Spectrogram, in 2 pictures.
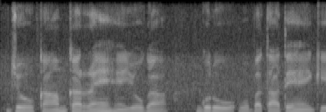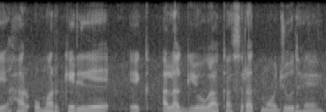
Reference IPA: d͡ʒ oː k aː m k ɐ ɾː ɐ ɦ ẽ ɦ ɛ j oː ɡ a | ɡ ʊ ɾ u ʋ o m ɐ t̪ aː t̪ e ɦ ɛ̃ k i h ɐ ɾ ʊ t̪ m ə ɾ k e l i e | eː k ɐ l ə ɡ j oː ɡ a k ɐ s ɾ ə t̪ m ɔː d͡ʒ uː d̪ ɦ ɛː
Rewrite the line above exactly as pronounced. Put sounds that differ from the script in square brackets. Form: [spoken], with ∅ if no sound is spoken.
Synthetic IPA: d͡ʒ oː k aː m k ɐ ɾː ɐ ɦ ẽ ɦ [ɛ̃] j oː ɡ a | ɡ ʊ ɾ u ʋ o [b] ɐ t̪ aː t̪ e ɦ ɛ̃ k i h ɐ ɾ ʊ [∅] m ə ɾ k e l i e | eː k ɐ l ə ɡ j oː ɡ a k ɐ s ɾ ə t̪ m ɔː d͡ʒ uː d̪ ɦ ɛː

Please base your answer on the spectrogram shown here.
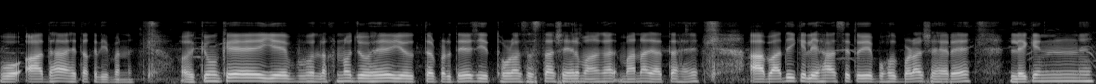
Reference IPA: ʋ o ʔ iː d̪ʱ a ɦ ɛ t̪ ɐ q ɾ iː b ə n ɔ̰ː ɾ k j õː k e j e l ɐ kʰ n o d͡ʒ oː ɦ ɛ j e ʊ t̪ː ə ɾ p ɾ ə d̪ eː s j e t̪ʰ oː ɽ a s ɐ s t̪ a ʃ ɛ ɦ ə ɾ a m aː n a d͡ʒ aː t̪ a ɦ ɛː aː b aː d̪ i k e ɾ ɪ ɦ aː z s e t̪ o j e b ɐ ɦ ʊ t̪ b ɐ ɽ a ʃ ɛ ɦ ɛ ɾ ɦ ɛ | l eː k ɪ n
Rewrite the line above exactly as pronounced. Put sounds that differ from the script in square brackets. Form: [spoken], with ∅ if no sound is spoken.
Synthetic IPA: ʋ o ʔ [aː] d̪ʱ a ɦ ɛ t̪ ɐ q ɾ iː b ə n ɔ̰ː ɾ k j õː k e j e l ɐ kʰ n o d͡ʒ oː ɦ ɛ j e ʊ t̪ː ə ɾ p ɾ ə d̪ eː [ʃ] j e t̪ʰ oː ɽ a s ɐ s t̪ a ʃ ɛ ɦ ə ɾ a m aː n a d͡ʒ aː t̪ a ɦ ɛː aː b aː d̪ i k e [l] ɪ ɦ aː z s e t̪ o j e b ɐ ɦ ʊ t̪ b ɐ ɽ a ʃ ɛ ɦ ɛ ɾ ɦ ɛ | l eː k ɪ n

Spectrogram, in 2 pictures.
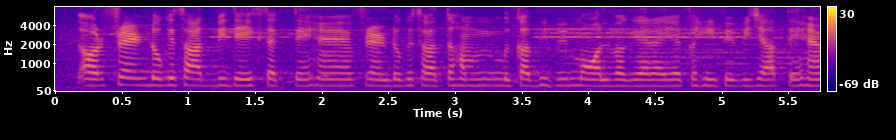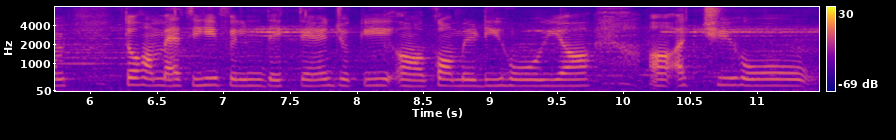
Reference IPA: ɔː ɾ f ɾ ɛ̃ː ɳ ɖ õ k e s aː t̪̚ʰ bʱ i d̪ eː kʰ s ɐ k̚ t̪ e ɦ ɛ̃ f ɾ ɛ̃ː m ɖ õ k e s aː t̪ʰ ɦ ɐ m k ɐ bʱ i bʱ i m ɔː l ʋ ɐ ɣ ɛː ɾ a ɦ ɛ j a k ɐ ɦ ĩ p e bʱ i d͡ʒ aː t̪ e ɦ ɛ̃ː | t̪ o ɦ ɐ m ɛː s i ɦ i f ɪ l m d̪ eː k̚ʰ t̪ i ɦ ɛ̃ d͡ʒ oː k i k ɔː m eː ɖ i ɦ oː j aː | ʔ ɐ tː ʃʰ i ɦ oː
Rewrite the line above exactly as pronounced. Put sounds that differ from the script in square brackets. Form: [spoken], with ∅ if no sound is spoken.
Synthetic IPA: ɔː ɾ f ɾ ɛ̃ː ɳ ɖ õ k e s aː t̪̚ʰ bʱ i d̪ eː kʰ s ɐ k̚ t̪ e ɦ ɛ̃ f ɾ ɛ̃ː [ɳ] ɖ õ k e s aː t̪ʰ ɦ ɐ m k ɐ bʱ i bʱ i m ɔː l ʋ ɐ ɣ ɛː ɾ a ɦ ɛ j a k ɐ ɦ ĩ p e bʱ i d͡ʒ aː t̪ e ɦ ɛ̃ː | t̪ o ɦ ɐ m ɛː s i ɦ i f ɪ l m d̪ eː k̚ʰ t̪ [e] ɦ ɛ̃ d͡ʒ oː k i k ɔː m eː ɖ i ɦ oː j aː | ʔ ɐ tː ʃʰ i ɦ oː

